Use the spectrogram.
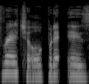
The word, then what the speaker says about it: Rachelle: So, it's Rachel, but it is spelled like Relle cuz like me mom's got this whole explanation that's very long, but yeah, it's pronounced like Rachel.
